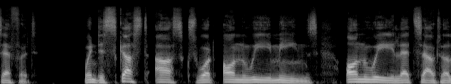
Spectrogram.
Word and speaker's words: Ennui: Finally, Ennui steps off the elevator. Ennui, pronounced ennui, is the embodiment of teenage boredom.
